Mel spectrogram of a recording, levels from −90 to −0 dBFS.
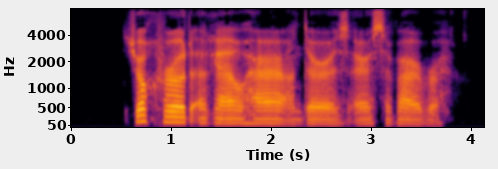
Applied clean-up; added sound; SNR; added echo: none; none; none; none.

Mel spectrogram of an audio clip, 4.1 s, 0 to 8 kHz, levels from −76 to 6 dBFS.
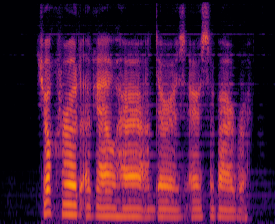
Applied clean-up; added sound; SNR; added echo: neural separator model SepFormer DNS4.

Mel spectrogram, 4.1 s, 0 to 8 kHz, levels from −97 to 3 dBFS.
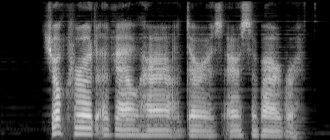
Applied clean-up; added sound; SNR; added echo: neural mask model DeepFilterNet 3.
